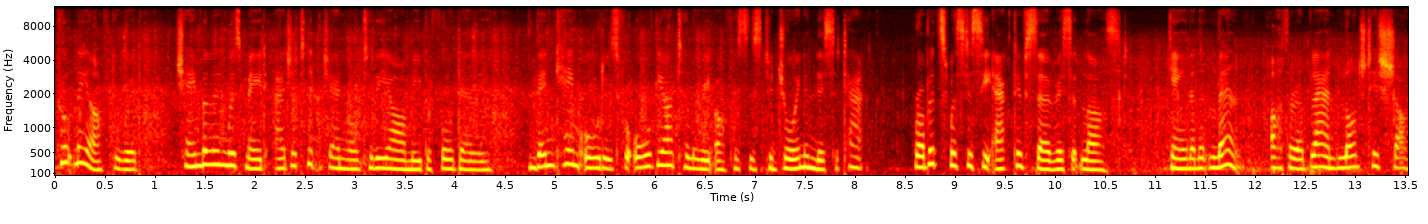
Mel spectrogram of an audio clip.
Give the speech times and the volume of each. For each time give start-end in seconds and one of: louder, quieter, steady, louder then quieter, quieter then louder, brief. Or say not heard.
0.0-13.5 steady.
